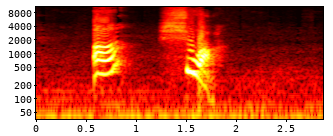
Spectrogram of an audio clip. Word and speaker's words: au choix: first word is au choix repeat after me ah schewe which means a choice next word on was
